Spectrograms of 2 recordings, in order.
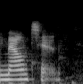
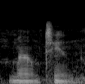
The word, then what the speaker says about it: mountain: Okay, and Okay, I want you to pretend that the second syllable, tin, is spelled T-I-N, tin. Okay, mountain. Mountain.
